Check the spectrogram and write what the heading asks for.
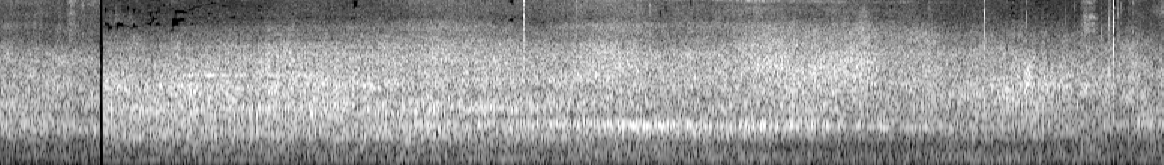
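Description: Highway traffic on a steep interstate grade: a tractor-trailer's diesel engine and tyres droning steadily as it passes, with a brief dip about a second in.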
